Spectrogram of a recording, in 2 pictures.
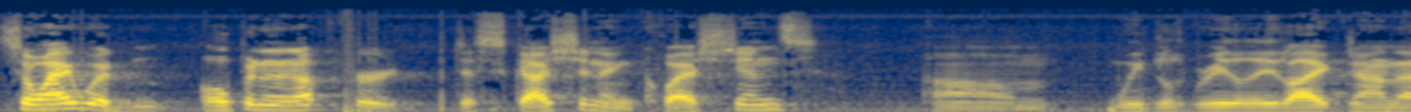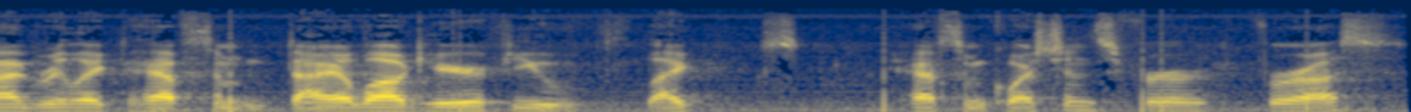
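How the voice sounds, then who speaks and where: A man's voice: mid-range voice, normal speed, fairly bright tone, slight background noise. Earnest plain-spoken man presenting. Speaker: conference presenter on the pork industry. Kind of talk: speaking at a conference panel. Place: conference hall.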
